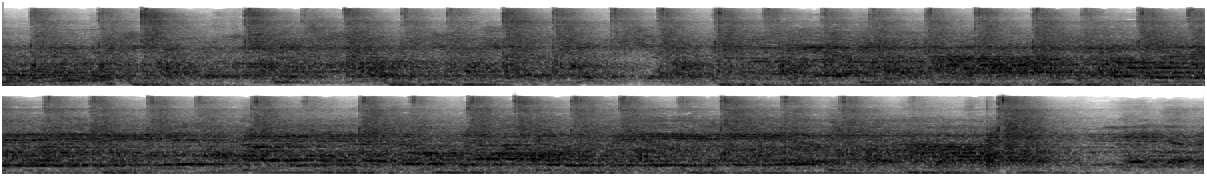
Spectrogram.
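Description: Speed jump rope slapping the floor on double-unders in a steady rhythm of about two to three strikes a second, over background music; the skipping stops about a second before the end.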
